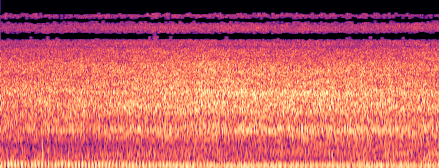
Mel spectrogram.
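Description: Bentley Continental GT's twelve-cylinder engine idling steadily with an even low hum.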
